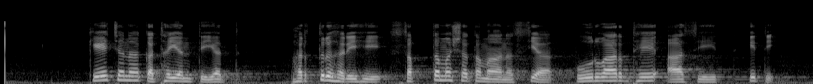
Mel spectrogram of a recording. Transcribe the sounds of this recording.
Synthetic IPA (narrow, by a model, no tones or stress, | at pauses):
keːt͡ʃɐnɐkɐt̪ʰɐjɐnt̪ijɐt̪bʱɐɾt̪ɾuɦɐɾiɦisɐp̚t̪ɐmɐʃɐt̪ɐmaːnɐsjɐpuːɾʋaːɾd̪ʱeːʔaːsiːt̪̚ | it̪i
